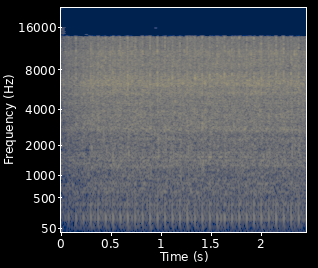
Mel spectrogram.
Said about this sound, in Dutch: Ja, en nog aan de andere kant liggen maisvelden en bruine akkers waarop landbouwmachines rijden.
